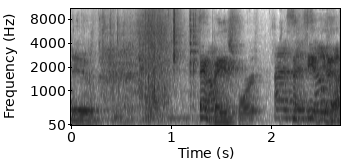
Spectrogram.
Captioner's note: laughs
